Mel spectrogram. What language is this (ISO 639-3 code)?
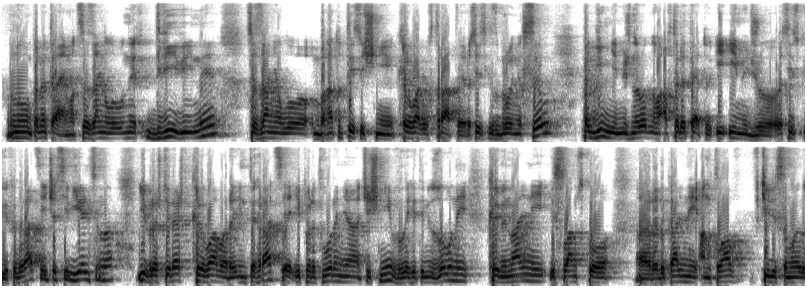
ukr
